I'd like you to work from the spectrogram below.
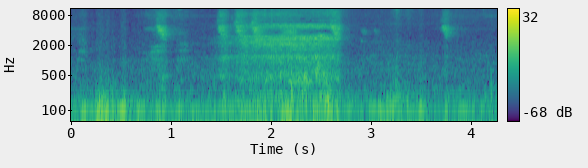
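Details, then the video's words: Sleeping old male mixed-breed dog, slow to wake when someone comes near; low, rough snoring breaths broken by a long noisy hiss lasting about a second, then quieter rhythmic snores. "雑種犬クロ♂(dog) いびきかいて爆睡w"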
